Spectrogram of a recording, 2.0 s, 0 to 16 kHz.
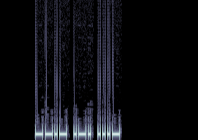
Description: Morse code, heard as a keyed tone, about 50 wpm, 700 Hz. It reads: QRV
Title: Q-Codes 50wpm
